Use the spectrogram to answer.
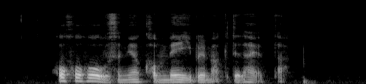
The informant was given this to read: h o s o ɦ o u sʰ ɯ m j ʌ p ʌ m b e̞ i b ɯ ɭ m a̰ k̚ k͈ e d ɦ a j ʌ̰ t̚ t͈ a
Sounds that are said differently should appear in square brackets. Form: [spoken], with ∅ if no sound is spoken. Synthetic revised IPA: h o [h] o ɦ o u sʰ ɯ m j ʌ [k] ʌ m b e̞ i b ɯ ɭ m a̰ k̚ [t͈] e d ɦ a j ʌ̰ t̚ t͈ a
